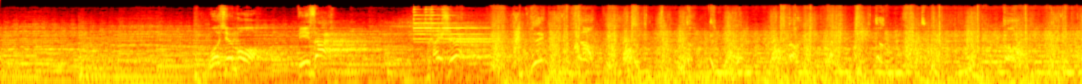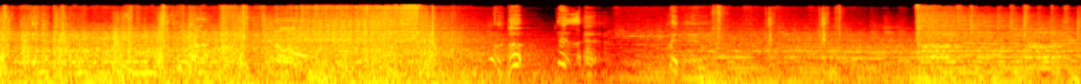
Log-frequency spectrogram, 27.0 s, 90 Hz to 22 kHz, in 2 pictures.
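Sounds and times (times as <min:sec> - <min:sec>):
dramatic fight music: 0:04.4 - 0:27.0
punch and kick impacts: 0:06.1 - 0:17.3.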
